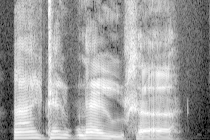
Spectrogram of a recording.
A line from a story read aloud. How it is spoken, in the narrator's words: said Ponder wearily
